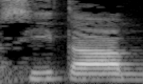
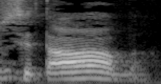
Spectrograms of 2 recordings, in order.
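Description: First: The first vowel is a long ee sound. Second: The first vowel is a short i sound. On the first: The speaker calls it wrong. "ਸੀਤਾਬ ਬਿਹਾਰੀ ਨੀ ਬੋਲਣੀ" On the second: The speaker calls it right. "ਸਿਤਾਬ ਸਿਹਾਰੀ ਨਾਲ ਉਚਾਰਨ ਕਰਨਾ"

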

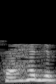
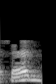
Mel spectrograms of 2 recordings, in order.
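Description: First: The h sound in the middle is clear. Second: The h sound in the middle is faint. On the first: The speaker calls it right. "ਹਾਹਾ ਜਿਹੜਾ ਹੈ ਉਹ ਉਚਾਰਨ ਸਹੀ ਕਰਨਾ" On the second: The speaker calls it wrong. "ਕਈ ਵਾਰ ਅਸੀਂ ਹਾਹਾ ਜਿਹੜਾ ਹੈ ਉਹ ਫਿੱਕਾ ਜਿਹਾ ਪੈ ਜਾਂਦਾ"

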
